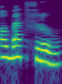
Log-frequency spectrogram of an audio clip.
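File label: "obat flu", Indonesian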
